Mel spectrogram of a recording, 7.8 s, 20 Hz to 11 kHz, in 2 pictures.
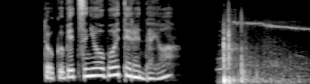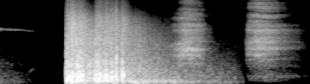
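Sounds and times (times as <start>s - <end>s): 
speech: 0.6s - 2.2s
firework sharp pop with thin whistle in the night sky: 2.7s - 4.3s
loud rumbling firework burst full of crackle: 4.7s - 6.9s.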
